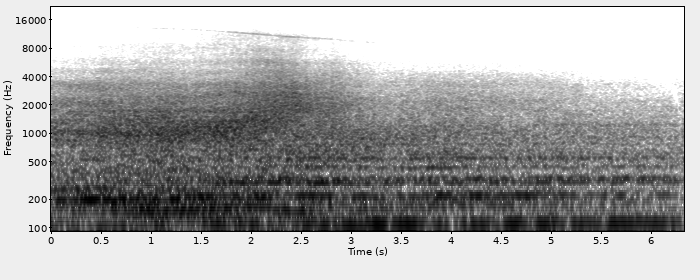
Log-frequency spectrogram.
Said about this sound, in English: Trash truck coming. Watch your ears.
